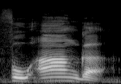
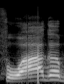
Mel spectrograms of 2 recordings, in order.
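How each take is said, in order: First: The name is said with an N sound. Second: The name is said without an N sound. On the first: This is how the owner pronounces it. The speaker calls it right. "the way it's pronounced is Fuanga with like an N in it" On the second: This is how the spelling looks. The speaker calls it wrong. "it looks like Fuaga"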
